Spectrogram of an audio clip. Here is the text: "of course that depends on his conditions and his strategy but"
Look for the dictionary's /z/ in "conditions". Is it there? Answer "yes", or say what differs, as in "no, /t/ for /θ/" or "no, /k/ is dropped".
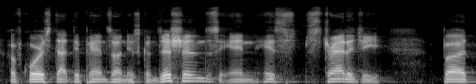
yes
